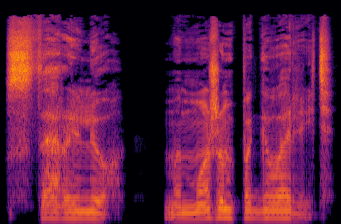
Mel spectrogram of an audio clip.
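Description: A man reading an audiobook, voicing a restrained, menacing man who speaks slowly in a low hoarse whisper. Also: steady tone, dry recording, clean studio sound, natural voice. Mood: measured. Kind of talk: audiobook character voice.

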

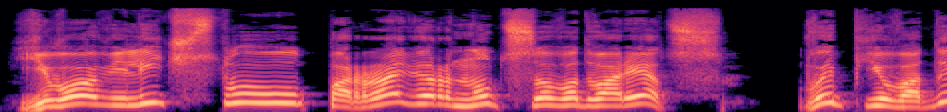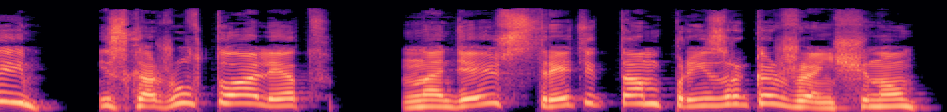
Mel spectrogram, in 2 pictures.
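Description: Picture a brash young dorm student with a clowning, boastful manner, his voice pushed up high and lively, as a man puts him on. Every line swoops around with showy energy. The read is dry and close, with no room sound. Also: normal speed, no echo. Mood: mock-grand. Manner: boastful, theatrical.

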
